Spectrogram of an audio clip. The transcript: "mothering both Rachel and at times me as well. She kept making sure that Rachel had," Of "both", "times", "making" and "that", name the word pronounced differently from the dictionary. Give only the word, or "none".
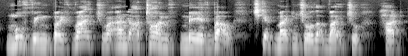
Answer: none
